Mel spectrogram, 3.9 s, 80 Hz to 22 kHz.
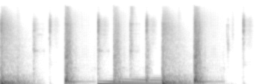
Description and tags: Breaks Pushed Beat 05
big beat, dance, funk, breaks
funk, big, breaks, beat, dance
